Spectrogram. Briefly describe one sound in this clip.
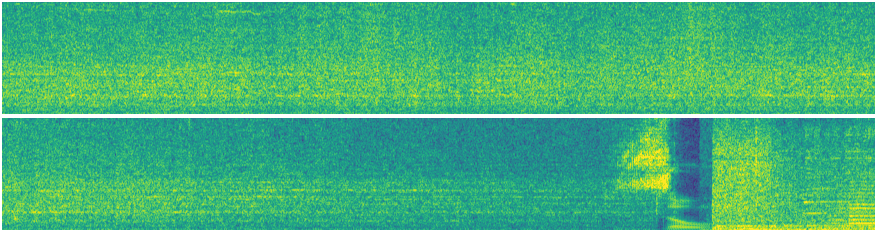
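A freight train rumbles past on the tracks.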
